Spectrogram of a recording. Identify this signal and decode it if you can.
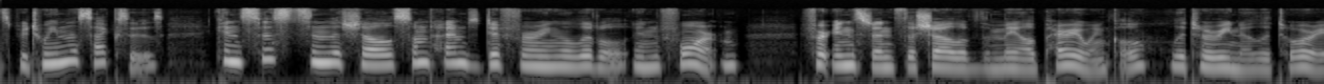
Speech in English. There is no code.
